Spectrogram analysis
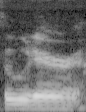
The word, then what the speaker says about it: foeder: Foder, but Yeah, Foder or Fooder. I'm not sure how you really pronounce it. What the hell are you talking about? Fooder is how they say it. That's how it's pronounced.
